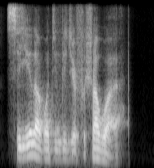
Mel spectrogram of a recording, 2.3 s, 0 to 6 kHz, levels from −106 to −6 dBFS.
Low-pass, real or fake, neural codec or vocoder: 5.4 kHz; fake; codec, 16 kHz, 0.5 kbps, X-Codec, HuBERT features, trained on balanced general audio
